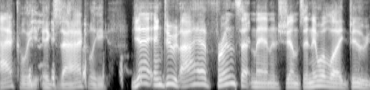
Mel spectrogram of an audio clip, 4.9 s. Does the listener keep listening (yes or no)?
yes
